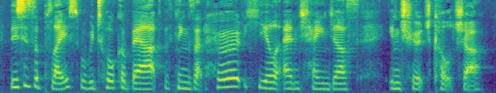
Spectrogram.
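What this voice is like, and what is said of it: Australian accent. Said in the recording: “I'm an Australian music journalist, if you couldn't guess by my accent.”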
